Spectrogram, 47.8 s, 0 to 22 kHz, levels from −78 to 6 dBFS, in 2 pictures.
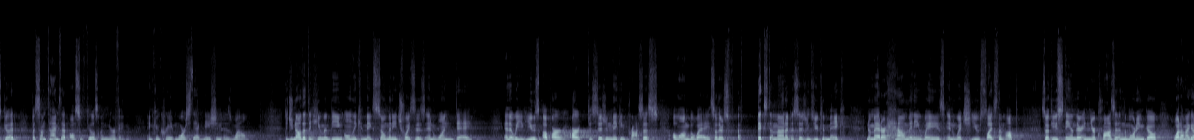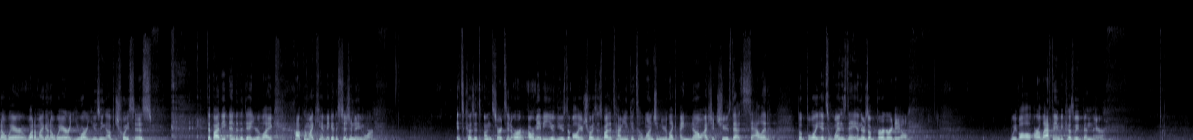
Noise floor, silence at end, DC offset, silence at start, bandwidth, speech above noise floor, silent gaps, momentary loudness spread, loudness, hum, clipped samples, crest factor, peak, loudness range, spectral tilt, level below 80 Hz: -60 dBFS; 1.5 s; under 0.1%; 0 s; 16.5 kHz; 34 dB; none; 12 LU; -26 LUFS; none; under 0.1%; 22 dB; -4 dBFS; 6 LU; -6.5 dB/octave; -70 dBFS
